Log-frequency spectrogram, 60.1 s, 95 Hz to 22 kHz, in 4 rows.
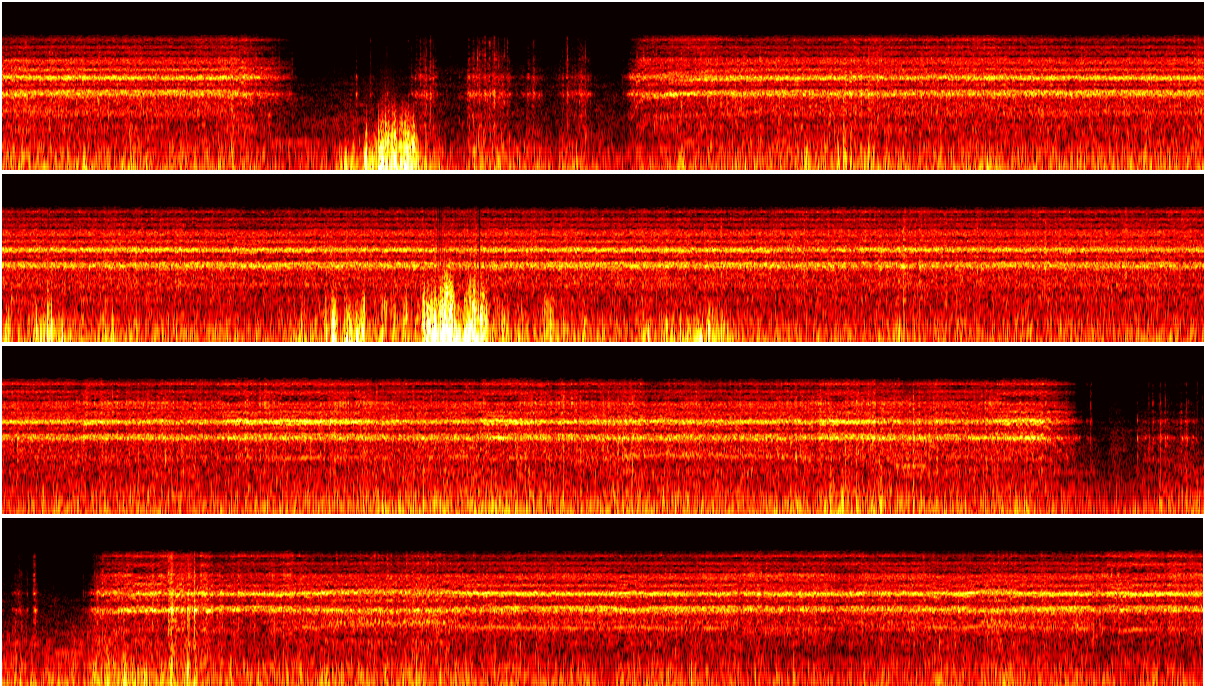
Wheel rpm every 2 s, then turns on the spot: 160, 90, 10, 20, 140, 160, 160, 160, 160, 160, 160, 160, 160, 160, 160, 160, 160, 160, 160, 160, 160, 110, 10, 110, 160, 160, 160, 160, 160, 160.
4-6 44-46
